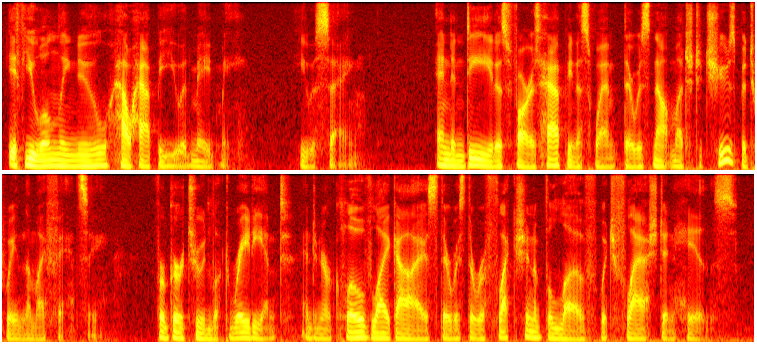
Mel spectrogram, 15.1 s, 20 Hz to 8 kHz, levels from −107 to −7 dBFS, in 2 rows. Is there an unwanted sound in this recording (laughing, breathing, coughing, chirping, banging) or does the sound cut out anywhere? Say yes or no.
no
